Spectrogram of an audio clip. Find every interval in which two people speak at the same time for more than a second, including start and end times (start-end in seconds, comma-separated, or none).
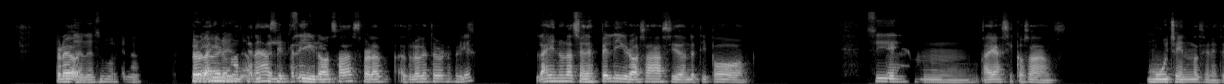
1.9-3.5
